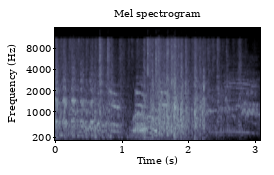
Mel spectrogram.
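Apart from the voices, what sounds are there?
owl and frillback pigeons cooing in the loft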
